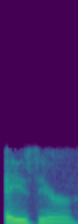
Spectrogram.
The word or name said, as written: Aesir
